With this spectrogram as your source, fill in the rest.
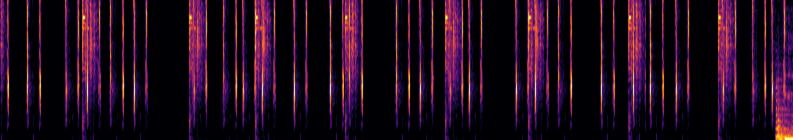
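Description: Short cartoon chomping and popping sound effects repeat quickly as food is caught.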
